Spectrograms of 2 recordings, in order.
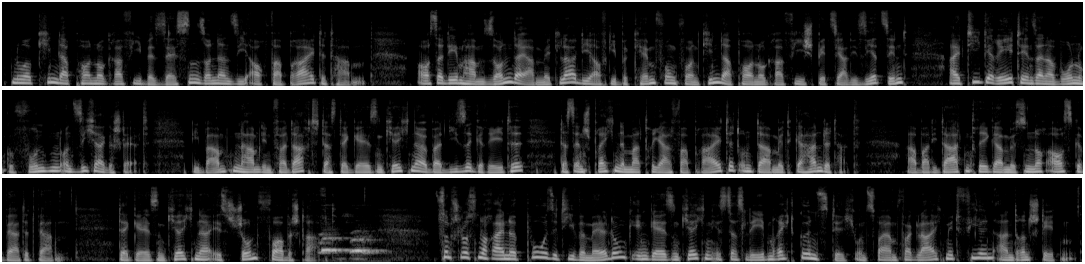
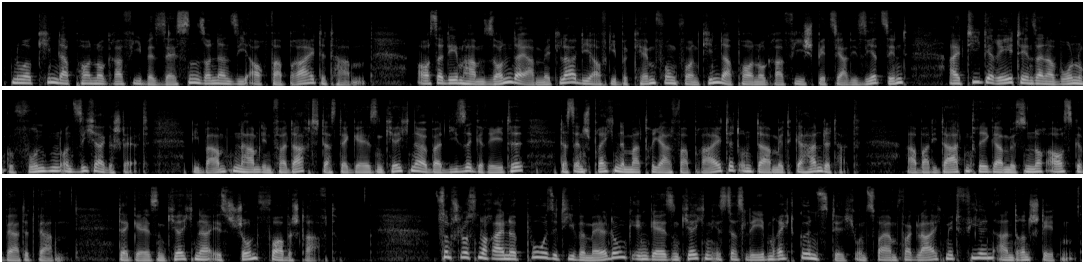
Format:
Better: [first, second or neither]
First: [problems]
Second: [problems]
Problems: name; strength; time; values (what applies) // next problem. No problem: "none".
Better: second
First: dog barking; loud; at 25 s; peak 4 dB above the speech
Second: none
